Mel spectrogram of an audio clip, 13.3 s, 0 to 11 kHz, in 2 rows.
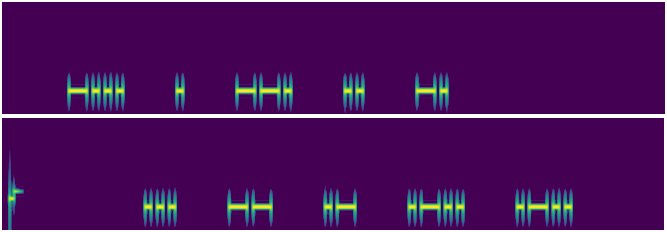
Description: Morse code, heard as a keyed tone, about 20 wpm, spaced as for 11 wpm, 700 Hz. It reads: BEGIN SMALL
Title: 3x Character Spacing - Top 500 Words - 20wpm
